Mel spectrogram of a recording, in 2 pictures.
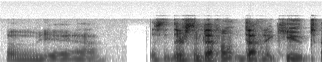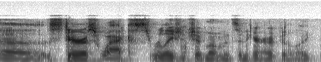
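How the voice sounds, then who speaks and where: A man's voice: low voice, normal speed, bright, forceful tone, slightly rough, dull audio. A man co-hosting a podcast, chatting casually about a book with a teasing, playful manner. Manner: playful, teasing, laughs a lot. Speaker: podcast co-host. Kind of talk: casual book club chat.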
